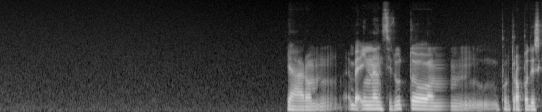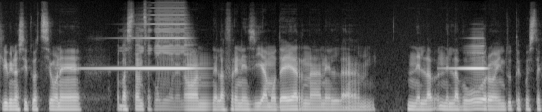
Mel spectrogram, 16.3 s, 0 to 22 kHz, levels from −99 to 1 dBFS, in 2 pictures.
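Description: At 8.95 s, after "mhmm purtroppo descrivi una", a loudspeaker feedback squeal rises at 1.8 kHz. The microphone is re-hearing its own loudspeaker, and the loop gain at that frequency has passed one. The tone swells over about a second and a half to roughly 10 dB above the speech and stops at 11.37 s, before "frenesia moderna nel nel". It recurs from 14.68 to 15.54 s, after "moderna nel nel a", building faster, in about half a second. On a spectrogram each appears as a bright horizontal line at 1.8 kHz, and the waveform envelope swells steadily.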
